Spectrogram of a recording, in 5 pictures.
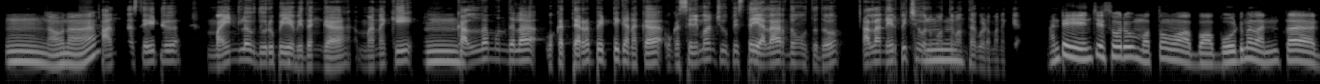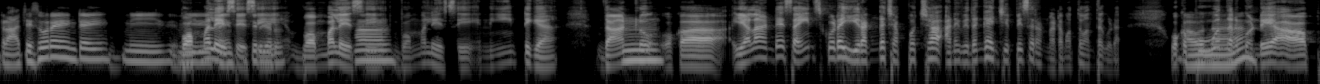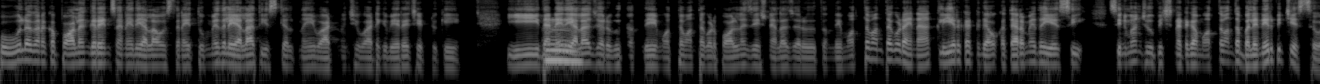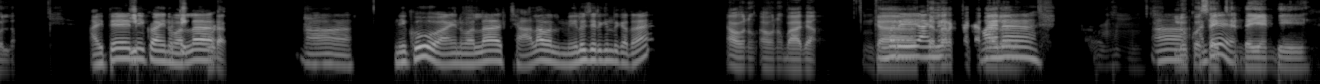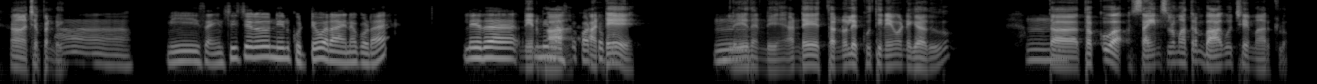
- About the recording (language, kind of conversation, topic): Telugu, podcast, మీ జీవితంలో మీకు గొప్ప పాఠం నేర్పిన గురువు గురించి చెప్పగలరా?
- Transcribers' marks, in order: in English: "మైండ్‌లోకి"; other background noise; in English: "డ్రా"; in English: "సైన్స్ టీచర్"; in English: "నీట్‌గా"; in English: "సైన్స్"; in English: "పాలన్ గ్రైన్స్"; in English: "పాలినైజేషన్"; in English: "క్లియర్ కట్‌గా"; other noise; in English: "లూకోసైట్స్"; in English: "సైన్స్"; tapping; in English: "సైన్స్‌లో"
